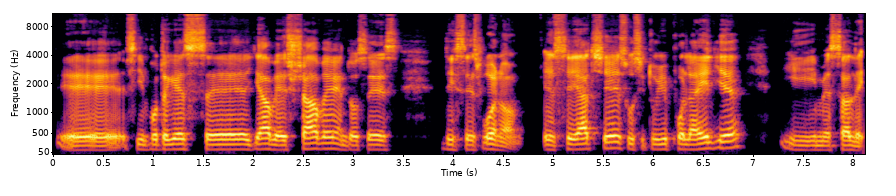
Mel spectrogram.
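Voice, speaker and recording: Here a man with a German accent speaks at a medium pitch. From Germany. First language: German (speaking Spanish). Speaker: language teacher. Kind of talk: interview. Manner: halting, with frequent repetitions.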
